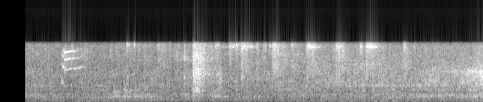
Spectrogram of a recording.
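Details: A large group of hungry domestic cats meowing together; short rising-falling meows break through a dense, steady background rustle and hiss, with several overlapping voices and a sharp clatter near the middle.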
